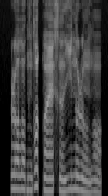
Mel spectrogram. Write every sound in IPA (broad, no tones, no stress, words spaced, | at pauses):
ɭɔlˠoɡə̃ɡɔ qʷæ̃ xə̃ɣino ɭõɡɔ̃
